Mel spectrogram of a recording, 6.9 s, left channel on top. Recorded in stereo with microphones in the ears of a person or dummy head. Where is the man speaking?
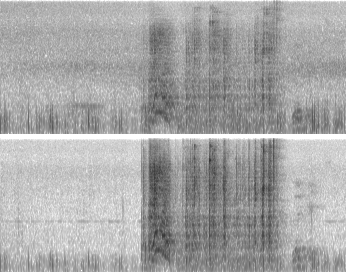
60° left (ahead or behind), 3.5 m.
